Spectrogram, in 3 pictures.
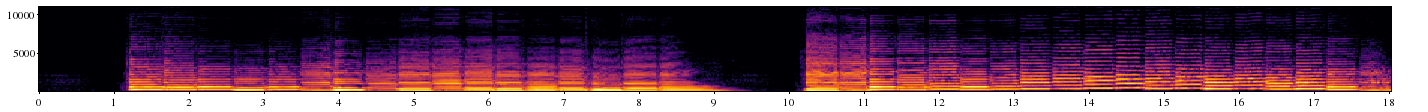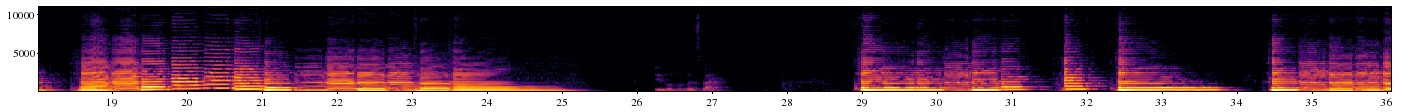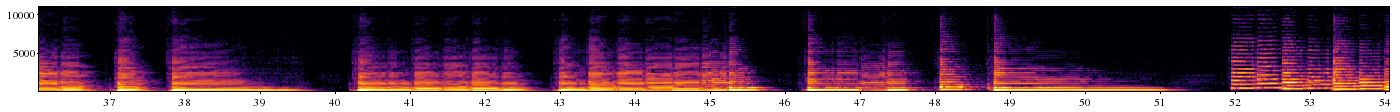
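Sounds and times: player breathing: 0.0 - 0.9, 27.9 - 28.9, 39.7 - 40.2, 51.1 - 51.9
tenor saxophone playing: 0.0 - 25.7, 27.9 - 54.0.

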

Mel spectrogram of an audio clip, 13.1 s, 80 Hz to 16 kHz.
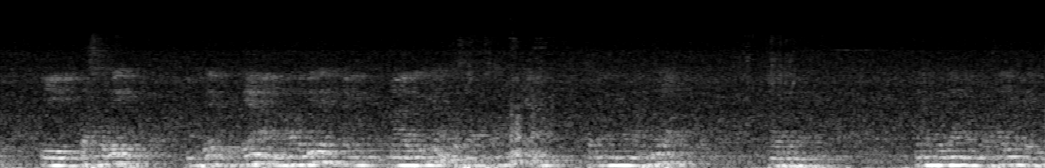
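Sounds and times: man preaching: 2.4 - 8.7, 9.6 - 10.4.

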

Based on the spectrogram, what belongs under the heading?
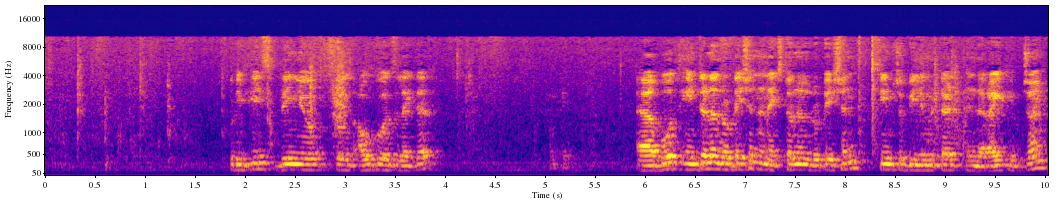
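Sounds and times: man speaking: 1.8 - 4.0, 5.9 - 10.0.

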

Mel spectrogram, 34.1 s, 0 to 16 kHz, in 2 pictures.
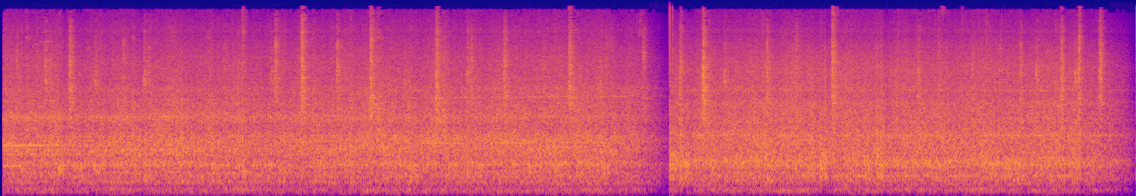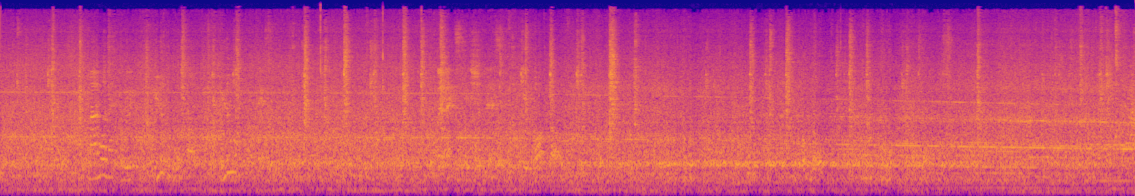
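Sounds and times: train car rumble: 0.1 - 34.0
wheels clicking over rail joints: 3.5 - 8.8, 17.4 - 32.0, 32.7 - 34.0.

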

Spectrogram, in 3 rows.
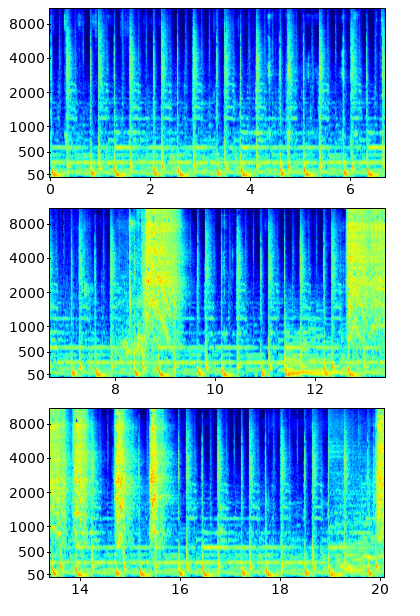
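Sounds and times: power drill bursts: 8.4 - 9.4, 12.6 - 15.9.

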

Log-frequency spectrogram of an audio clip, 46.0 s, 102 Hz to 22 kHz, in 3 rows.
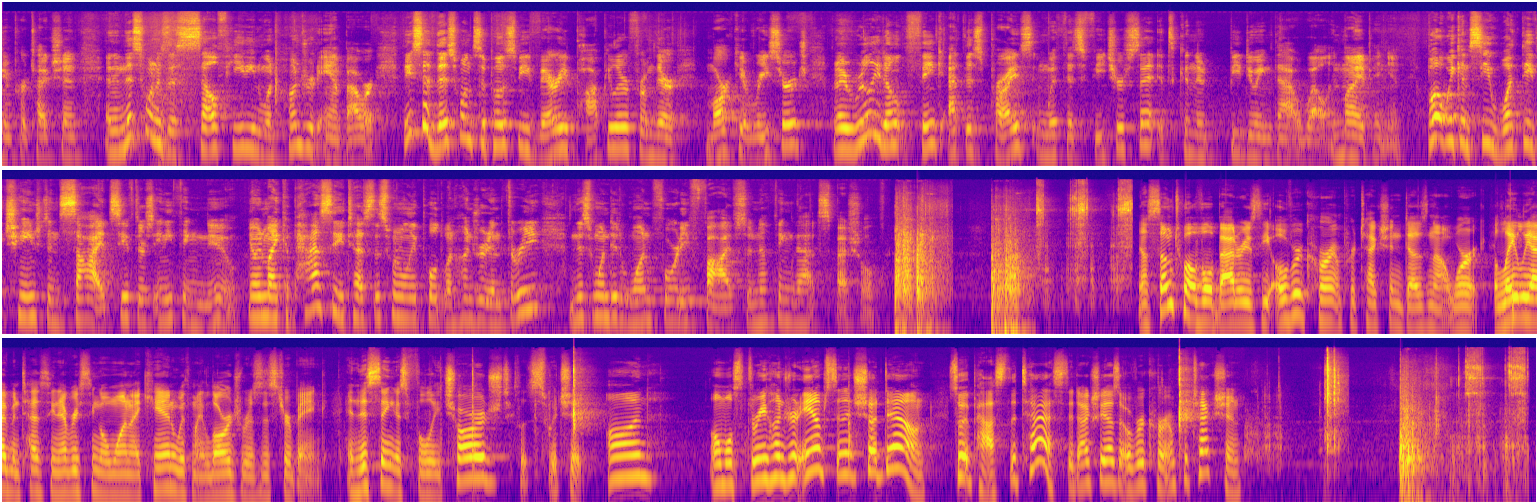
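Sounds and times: heavy thuds on wooden workbench: 24.3 - 25.7, 44.7 - 45.1.

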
